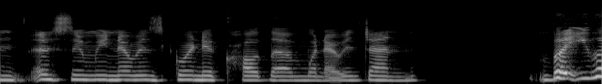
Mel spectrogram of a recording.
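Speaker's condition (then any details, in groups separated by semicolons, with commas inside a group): Friedreich's ataxia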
